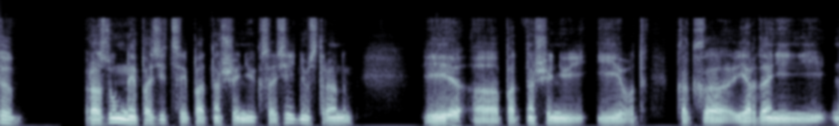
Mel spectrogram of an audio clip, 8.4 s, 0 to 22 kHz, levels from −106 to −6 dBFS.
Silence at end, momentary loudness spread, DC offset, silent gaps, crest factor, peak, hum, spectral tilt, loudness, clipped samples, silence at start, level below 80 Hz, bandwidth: 0 s; 10 LU; under 0.1%; 0.60-0.84 s; 18 dB; -8 dBFS; none; -6.5 dB/octave; -26 LUFS; under 0.1%; 0 s; -56 dBFS; 12.5 kHz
